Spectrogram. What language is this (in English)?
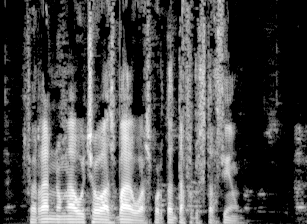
Galician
